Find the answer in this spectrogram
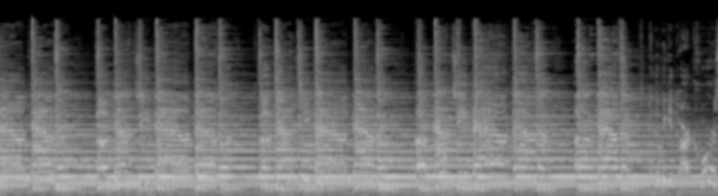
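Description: Steel-string acoustic guitar strumming a G major chord in a down, down-up, up, down-up pattern: a steady run of even strokes with the chord ringing between them.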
